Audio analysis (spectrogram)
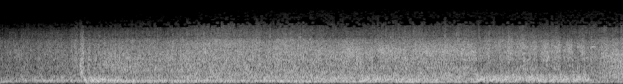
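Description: Cannon fire in a radio drama battle scene: a single sharp boom gives way to a sustained, loud roaring rumble, with no voices.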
